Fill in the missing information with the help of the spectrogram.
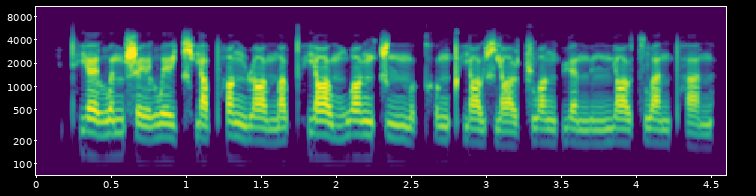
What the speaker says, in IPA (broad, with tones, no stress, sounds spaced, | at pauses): t̪ʰ j ɛ˥˨ l w ə˦ n ʂ e˨˦ ɪ̯ l w e˥˨ ɪ̯ t͡ɕʰ j ä˥˨ pʰ ɑ˥˨ ŋ ɻ ɑ˨˩ ʊ̯ n̪ ɑ˦ ʊ̯ t̪ʰ j ɑ˥˨ ʊ̯ m w ɑ˦ ŋ t͡ɕ y˦ n n̪ ɤ˨˩ kʰ ɤ˥˨ ŋ pʰ j ɑ˥˨ ʊ̯ ɕ j ɑ˨˩ ʊ̯ ʈ͡ʂ w ɑ˥˨ ŋ p ɥ ɛ˥˨ n̪ y˨˦ n n̪ j ɑ˦ ʊ̯ t͡s w a˦ n pʰ a˨˩ n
